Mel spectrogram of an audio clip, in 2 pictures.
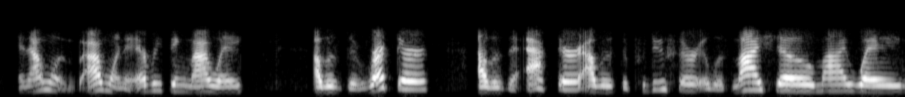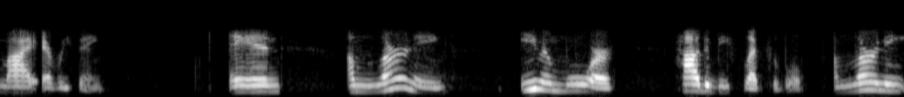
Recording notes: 100 Pounders Phone Meeting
